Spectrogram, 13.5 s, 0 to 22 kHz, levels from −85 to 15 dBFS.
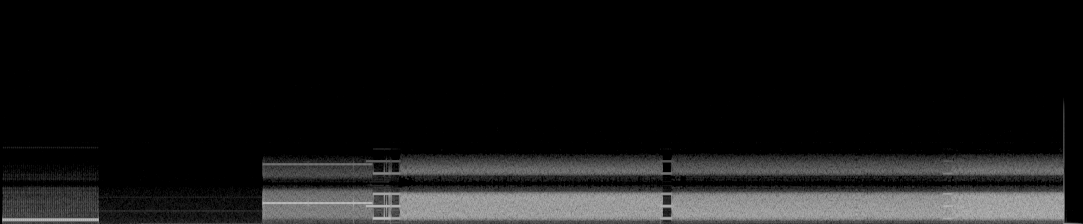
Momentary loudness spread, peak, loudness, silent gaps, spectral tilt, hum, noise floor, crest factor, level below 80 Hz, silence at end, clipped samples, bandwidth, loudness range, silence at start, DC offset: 7 LU; 0 dBFS; -13 LUFS; none; 0.5 dB/octave; none; -63 dBFS; 16 dB; -62 dBFS; 0.1 s; under 0.1%; 7 kHz; 6 LU; 0 s; under 0.1%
